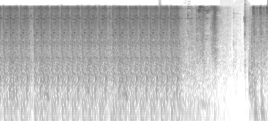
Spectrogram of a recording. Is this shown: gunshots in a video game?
yes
